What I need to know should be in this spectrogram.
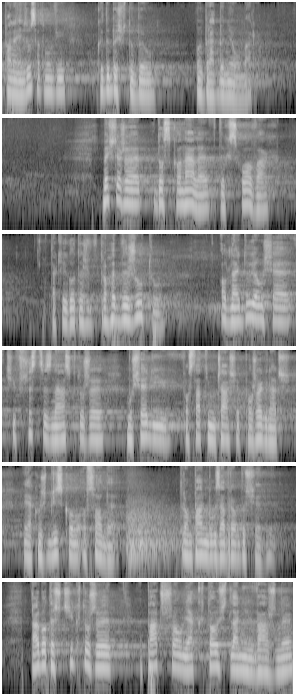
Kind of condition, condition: setting, large echoing room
